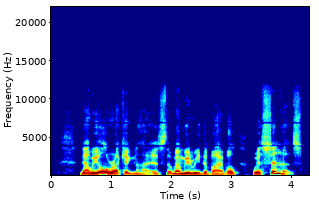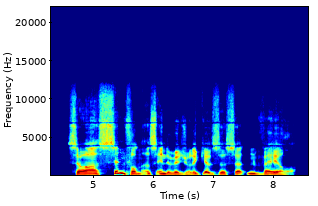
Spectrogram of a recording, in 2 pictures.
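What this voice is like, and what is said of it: English accent. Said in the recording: “I'm English. ... I like your accent.”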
